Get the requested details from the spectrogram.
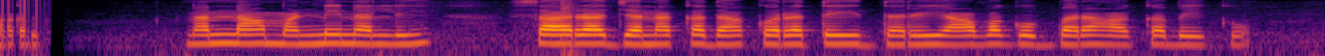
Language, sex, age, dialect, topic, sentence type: Kannada, female, 18-24, Central, agriculture, question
